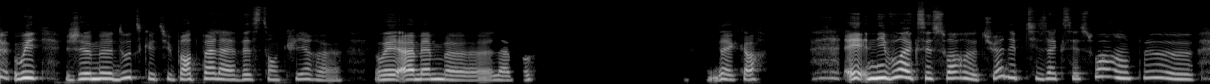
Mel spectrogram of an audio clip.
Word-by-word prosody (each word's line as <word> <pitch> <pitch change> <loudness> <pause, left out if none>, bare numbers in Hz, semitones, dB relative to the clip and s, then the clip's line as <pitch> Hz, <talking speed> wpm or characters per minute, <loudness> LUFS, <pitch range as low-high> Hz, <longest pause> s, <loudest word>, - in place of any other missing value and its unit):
Oui, 290 +3 +6 0.2
je 215 +4 -2
me 260 +1 +5
doute 305 +7 -2
que 290 - -7
tu 245 0 -8
portes 235 +1 -2
pas 265 0 +1
la 230 -4 -1
veste 230 +1 -7
en 215 -1 -6
cuir, 240 +1 -8
heu, 195 0 -10 0.4
ouais, 225 0 +2
à 225 - +5
même, 240 +1 +2
heu, 200 -2 -4
la 200 -2 -5
peau. 205 +2 -10 1.7
D'accord 225 -1 -3 0.9
et 270 -3 +4
niveau 295 +3 +8
accessoires, 290 -2 +1
heu, 235 -5 -2
tu 225 +7 -10
as 365 - -3
des 325 -4 -1
petits 285 -4 -8
accessoires 265 +7 -5
un 285 -2 +2
peu, 285 -5 -3
heu - - -18
255 Hz, 160 wpm, -23 LUFS, 225-290 Hz, 1.7 s, niveau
